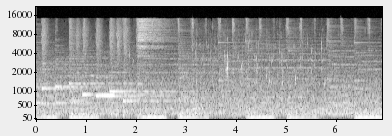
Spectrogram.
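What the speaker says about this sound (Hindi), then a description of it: "मज़ीद पानी शामिल हो गया।" Water poured into a flour batter in a kitchen, a soft continuous pouring trickle close by, alone without talk and fairly faint.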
